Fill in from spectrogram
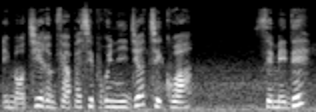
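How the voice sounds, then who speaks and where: A woman's voice: mid-range voice, fairly quick, a little hiss or hum, lightly acted. An actress playing a young woman singer who firmly defends her career, in a French dub. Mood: indignant.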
